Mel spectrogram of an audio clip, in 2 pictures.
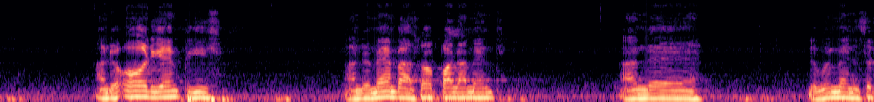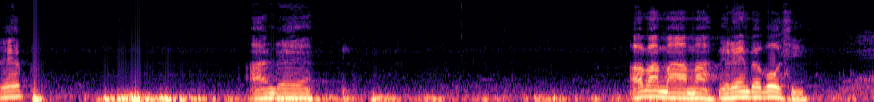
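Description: An elderly man speaks slowly in short phrases through a microphone and loudspeakers.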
